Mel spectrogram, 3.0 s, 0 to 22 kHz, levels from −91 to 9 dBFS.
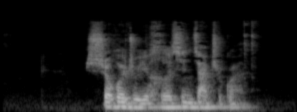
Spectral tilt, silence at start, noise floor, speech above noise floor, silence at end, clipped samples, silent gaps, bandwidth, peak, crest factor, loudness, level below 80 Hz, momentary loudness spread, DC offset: -6 dB/octave; 0.85 s; -73 dBFS; 48 dB; 0.5 s; under 0.1%; none; 11 kHz; -8 dBFS; 20 dB; -26 LUFS; -58 dBFS; 12 LU; under 0.1%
